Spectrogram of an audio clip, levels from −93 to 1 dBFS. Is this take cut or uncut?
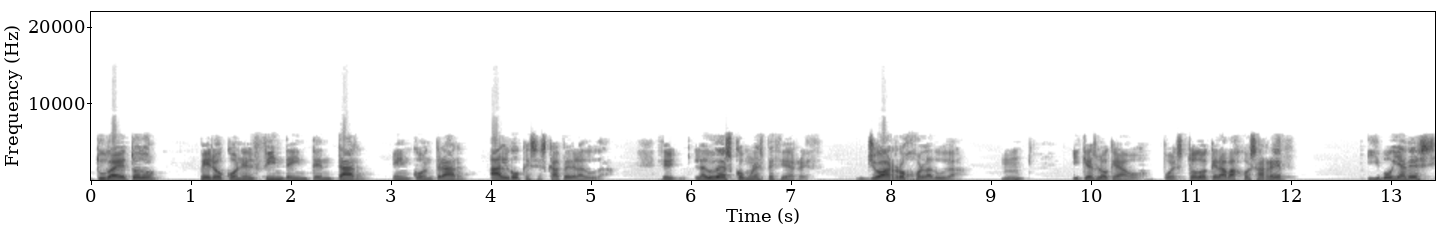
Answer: uncut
